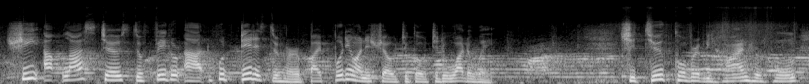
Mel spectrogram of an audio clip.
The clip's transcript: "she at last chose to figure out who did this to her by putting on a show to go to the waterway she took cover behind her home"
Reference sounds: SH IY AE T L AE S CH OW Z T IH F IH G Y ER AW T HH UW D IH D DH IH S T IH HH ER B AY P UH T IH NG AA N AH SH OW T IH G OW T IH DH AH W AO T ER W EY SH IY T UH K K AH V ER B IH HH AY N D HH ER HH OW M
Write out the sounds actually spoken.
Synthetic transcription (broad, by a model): SH IY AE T L AE S CH OW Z T IH F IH G Y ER AW T HH UW D IH D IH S T IH HH ER B AY P UH T IH NG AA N AH SH OW T IH G OW T IH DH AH W AO T ER W EY SH IY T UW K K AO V ER B IH HH AY N D HH ER HH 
